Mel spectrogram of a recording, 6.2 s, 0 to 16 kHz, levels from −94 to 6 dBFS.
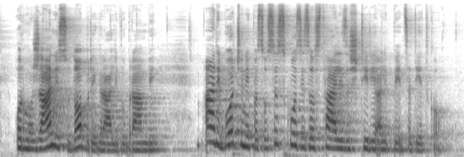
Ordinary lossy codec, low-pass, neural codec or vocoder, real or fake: none; 14.4 kHz; vocoder, 48 kHz, 128 mel bands, Vocos; fake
